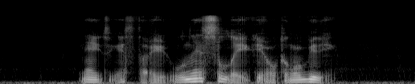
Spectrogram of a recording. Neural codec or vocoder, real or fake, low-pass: autoencoder, 22.05 kHz, a latent of 192 numbers a frame, VITS, trained on many speakers; fake; 9.9 kHz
